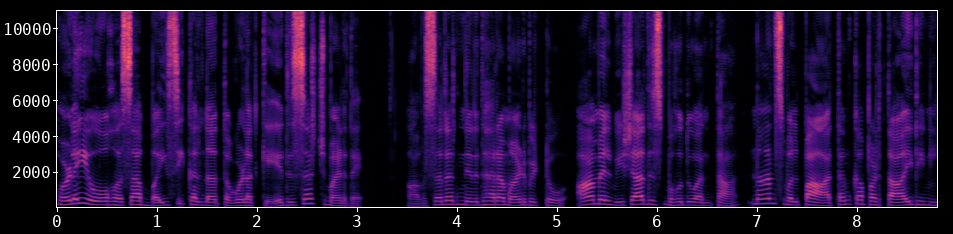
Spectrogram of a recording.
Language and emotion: Kannada, fearful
